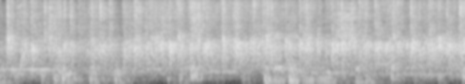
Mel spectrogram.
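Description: A church congregation at an evangelistic seminary applauds and cheers for Jesus, loud, dense clapping mixed with shouts and voices that carries through the whole moment.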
